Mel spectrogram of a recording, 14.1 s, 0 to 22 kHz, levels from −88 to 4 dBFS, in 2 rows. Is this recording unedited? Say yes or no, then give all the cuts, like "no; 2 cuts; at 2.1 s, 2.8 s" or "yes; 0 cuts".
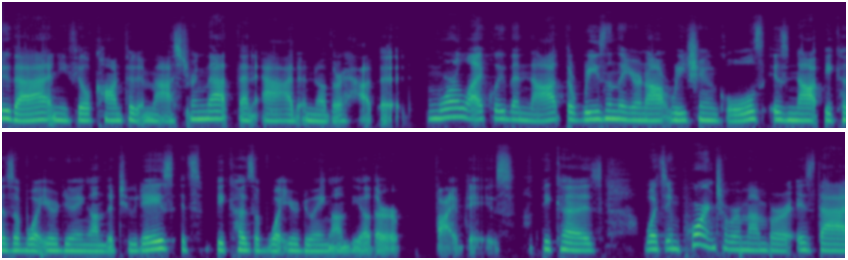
no; 2 cuts; at 3.5 s, 11.4 s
